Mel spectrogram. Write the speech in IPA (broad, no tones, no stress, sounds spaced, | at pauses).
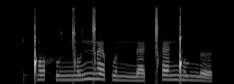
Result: ŋ͡ǃ ɔ h u ŋ͡ǀ ʊ ŋ͡ǀ æ p ʊ nː æ ǀʰ æ ŋ͡ǃ u ŋ ə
